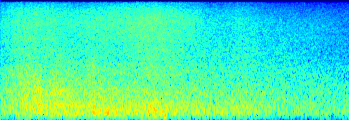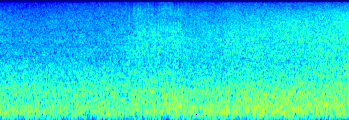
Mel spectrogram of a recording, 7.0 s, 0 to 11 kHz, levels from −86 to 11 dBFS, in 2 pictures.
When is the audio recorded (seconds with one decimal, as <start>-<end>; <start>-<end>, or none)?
0.0-4.7; 5.3-7.0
